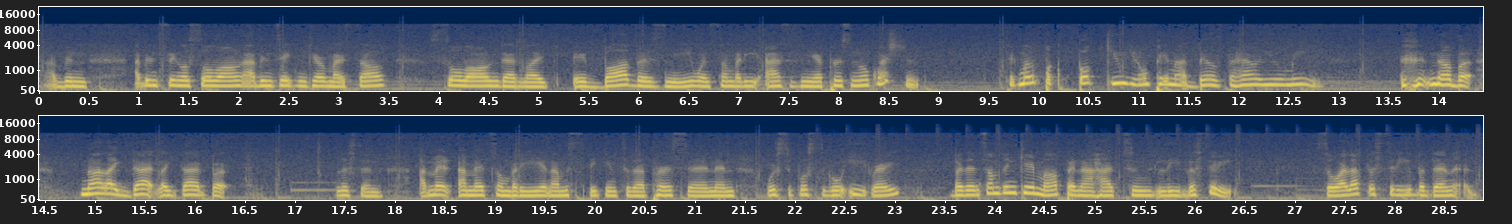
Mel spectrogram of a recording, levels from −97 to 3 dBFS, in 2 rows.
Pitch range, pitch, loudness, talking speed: 175-210 Hz, 190 Hz, -14 LUFS, 180 wpm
